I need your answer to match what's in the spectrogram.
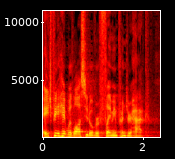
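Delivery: ordinary talk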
